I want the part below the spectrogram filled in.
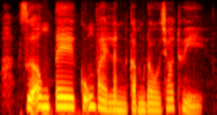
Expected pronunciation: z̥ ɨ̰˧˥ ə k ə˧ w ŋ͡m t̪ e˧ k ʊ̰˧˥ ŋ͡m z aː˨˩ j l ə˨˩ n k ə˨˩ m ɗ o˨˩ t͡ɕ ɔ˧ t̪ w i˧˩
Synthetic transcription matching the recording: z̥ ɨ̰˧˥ ə ʔ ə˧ w ŋ͡m t̪ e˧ k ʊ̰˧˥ ŋ͡m v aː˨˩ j l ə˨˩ n k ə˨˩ m ɗ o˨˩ t͡ɕ ɔ˧ t̪ʰ w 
